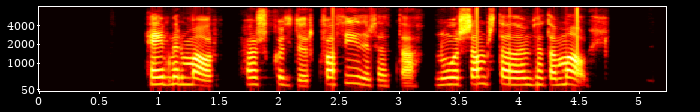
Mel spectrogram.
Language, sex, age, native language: Icelandic, female, 30-39, Icelandic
